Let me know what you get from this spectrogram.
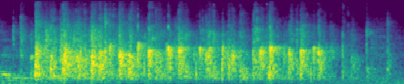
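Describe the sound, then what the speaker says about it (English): Applause at a business networking evening, a smaller group clapping in uneven bursts close by, with a speaker's voice heard over the start of the clapping. "let's give them a big round of applause"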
